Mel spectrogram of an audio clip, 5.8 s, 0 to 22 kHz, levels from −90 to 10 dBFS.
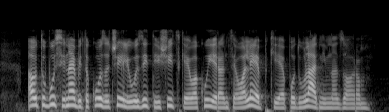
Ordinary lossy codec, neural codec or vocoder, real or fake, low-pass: none; none; real; 7.2 kHz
